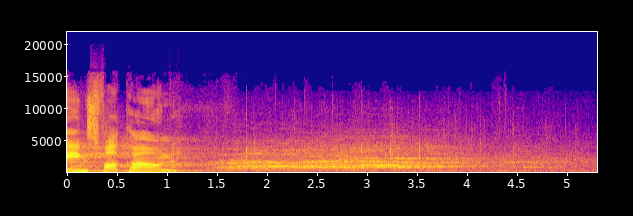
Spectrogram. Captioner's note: applause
